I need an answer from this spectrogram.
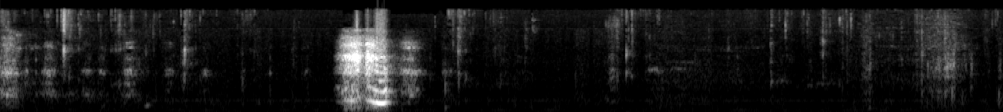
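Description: Close-miked chewing with small mouth and chopstick clicks while eating. About two seconds in there is one short, louder burst of sound.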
